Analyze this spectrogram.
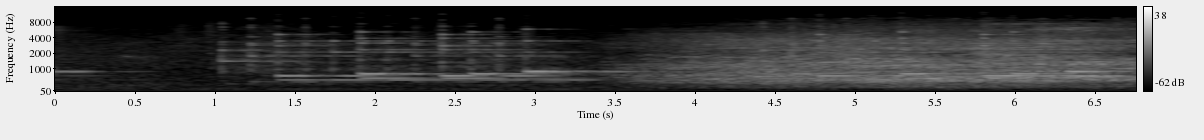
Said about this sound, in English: Go on, answer your phone, nigga. Just get that shit out of here. I'm in the middle of something important.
